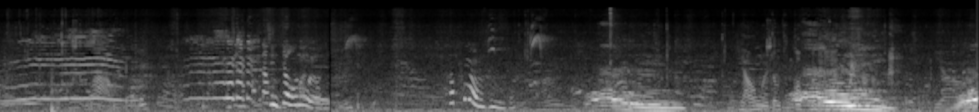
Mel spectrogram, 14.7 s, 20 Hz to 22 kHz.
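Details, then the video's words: Tiger at Seoul Grand Park zoo, 18 November 2022, crying while exercising. Sustained musical tones open the clip, followed by broken moans and two deeper arched roars near the end. "운동하다 울고 운동하다 또 크게 운다"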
